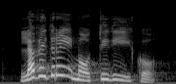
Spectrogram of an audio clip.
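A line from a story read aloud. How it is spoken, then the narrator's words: Shouting. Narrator (Italian): gridava donna Ferdinanda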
